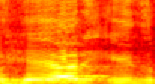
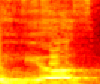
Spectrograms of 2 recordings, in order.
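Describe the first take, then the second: First: Said in the usual way. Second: "hears" run together as one word; contracted here's. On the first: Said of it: "को hears पढ़ना है". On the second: Shown as a demonstration. Teacher shows students how to read the written form, contracted "hears". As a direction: merge here and is into "hears". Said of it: "here is को hears पढ़ना है".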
